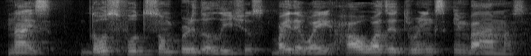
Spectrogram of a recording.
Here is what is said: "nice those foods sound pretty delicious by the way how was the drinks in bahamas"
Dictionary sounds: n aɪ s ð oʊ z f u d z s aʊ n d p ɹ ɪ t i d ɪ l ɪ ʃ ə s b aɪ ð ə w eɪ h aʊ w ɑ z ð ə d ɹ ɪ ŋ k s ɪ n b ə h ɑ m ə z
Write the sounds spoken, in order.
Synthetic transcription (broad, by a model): n aɪ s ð oʊ s f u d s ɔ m p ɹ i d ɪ l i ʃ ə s b aɪ ð ə w eɪ h aʊ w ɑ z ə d ɹ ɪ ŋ k s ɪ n b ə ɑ m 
